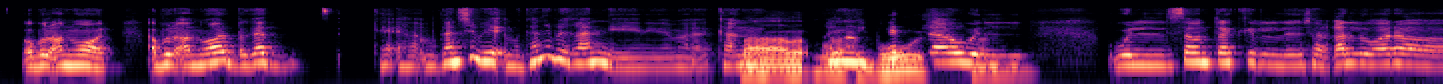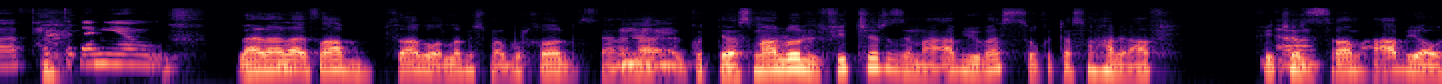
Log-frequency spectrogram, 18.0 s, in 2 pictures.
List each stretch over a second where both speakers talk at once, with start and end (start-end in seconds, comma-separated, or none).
4.6-6.4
